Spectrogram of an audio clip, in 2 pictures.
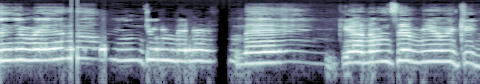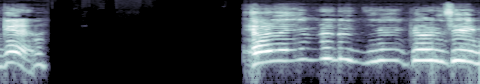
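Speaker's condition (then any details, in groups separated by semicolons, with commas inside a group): Cerebral palsy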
